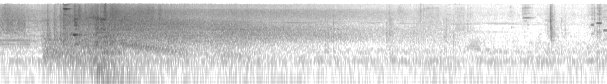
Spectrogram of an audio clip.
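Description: Sci-fi explosion sound effect. A rushing blast swells about half a second in, peaks with a deep boom around a second in, then dies away over the next couple of seconds. Faint background score runs underneath.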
